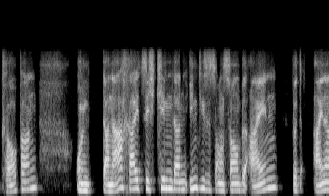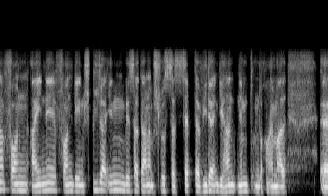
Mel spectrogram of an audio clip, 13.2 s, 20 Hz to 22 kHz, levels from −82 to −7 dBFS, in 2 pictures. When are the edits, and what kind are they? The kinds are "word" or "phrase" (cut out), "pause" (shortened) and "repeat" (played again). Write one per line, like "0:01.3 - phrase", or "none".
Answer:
none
